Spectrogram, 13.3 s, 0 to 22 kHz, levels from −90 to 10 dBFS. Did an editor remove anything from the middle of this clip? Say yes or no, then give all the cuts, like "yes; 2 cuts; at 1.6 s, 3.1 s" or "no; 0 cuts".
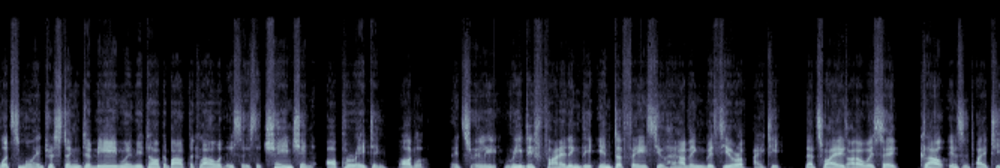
no; 0 cuts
